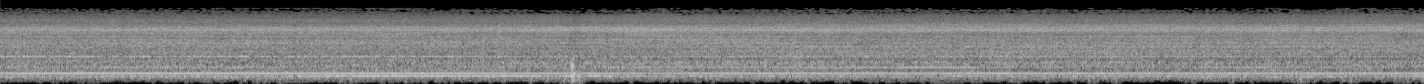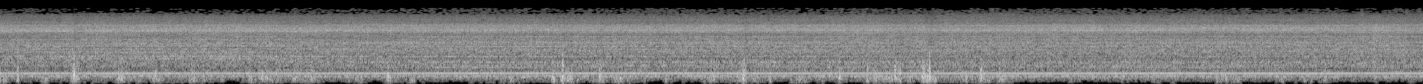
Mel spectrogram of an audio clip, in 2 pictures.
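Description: Mini CNC router spindle running steadily with a whine while its end mill cuts a pocket in EVA foam, over the rushing suction of a vacuum hose at the cutter. Scattered small ticks of the bit cutting in the second half.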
